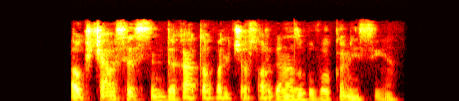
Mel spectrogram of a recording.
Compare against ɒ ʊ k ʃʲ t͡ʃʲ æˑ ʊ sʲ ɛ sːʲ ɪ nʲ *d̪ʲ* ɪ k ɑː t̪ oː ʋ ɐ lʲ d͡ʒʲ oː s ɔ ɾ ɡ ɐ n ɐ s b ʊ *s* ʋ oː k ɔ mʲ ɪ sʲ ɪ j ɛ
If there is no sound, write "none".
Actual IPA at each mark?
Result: d̪ʲ, none

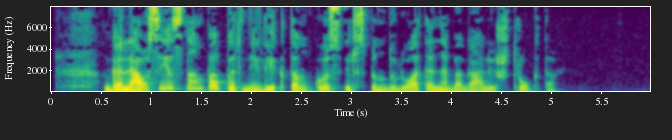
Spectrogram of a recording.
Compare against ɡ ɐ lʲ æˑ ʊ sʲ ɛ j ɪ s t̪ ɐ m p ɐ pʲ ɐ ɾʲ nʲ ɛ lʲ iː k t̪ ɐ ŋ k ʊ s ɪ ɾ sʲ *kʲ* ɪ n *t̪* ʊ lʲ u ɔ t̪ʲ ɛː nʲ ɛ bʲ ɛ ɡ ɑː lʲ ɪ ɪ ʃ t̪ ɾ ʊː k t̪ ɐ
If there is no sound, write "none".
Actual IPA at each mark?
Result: pʲ, d̪

